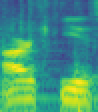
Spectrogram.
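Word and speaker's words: Arceus: alt art AR archus I'm still getting used to calling it archus cuz technically that is is the how it's pronounced I've always been calling it arus to me that sounds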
